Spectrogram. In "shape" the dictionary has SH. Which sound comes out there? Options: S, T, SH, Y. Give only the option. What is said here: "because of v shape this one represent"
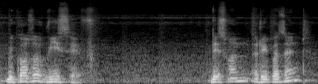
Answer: S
